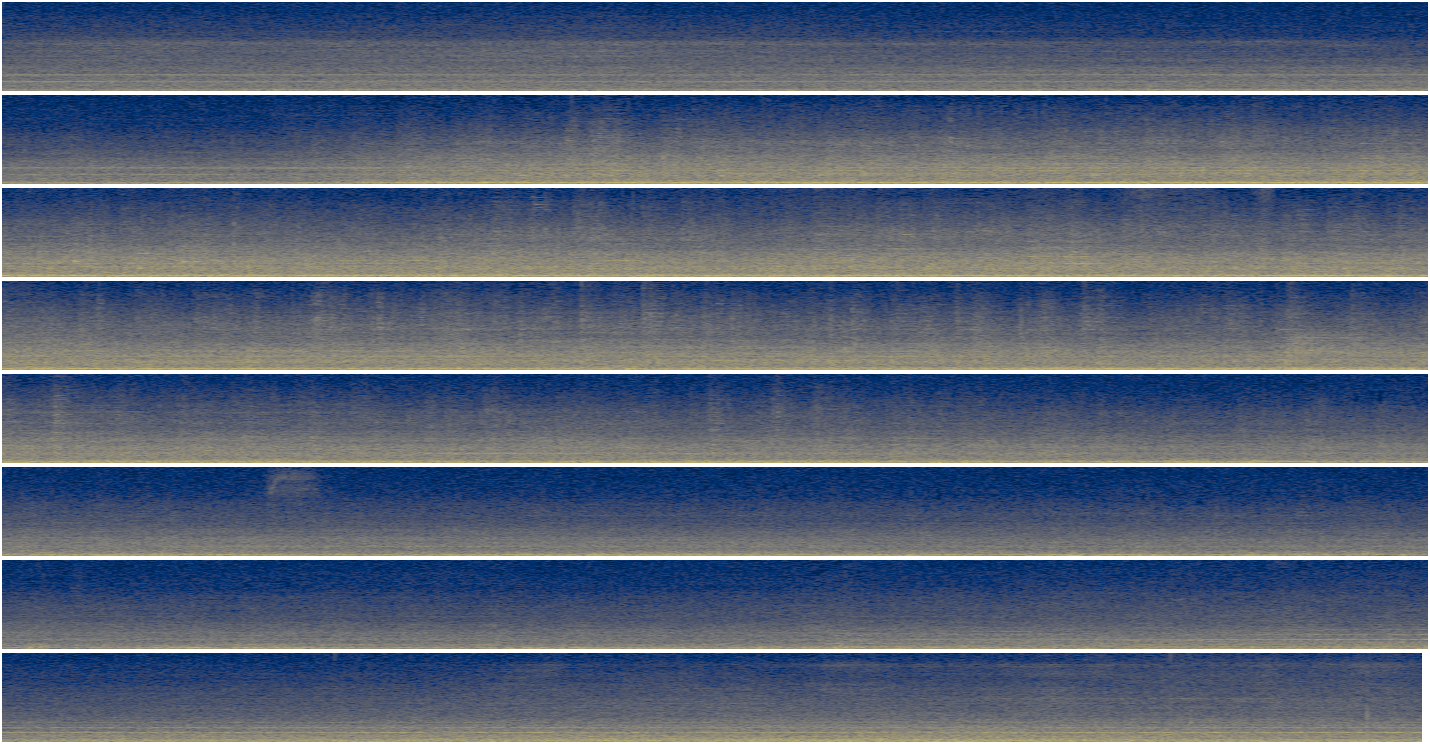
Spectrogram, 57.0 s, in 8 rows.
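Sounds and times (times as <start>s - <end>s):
train rolling noise: 0.0s - 57.0s.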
